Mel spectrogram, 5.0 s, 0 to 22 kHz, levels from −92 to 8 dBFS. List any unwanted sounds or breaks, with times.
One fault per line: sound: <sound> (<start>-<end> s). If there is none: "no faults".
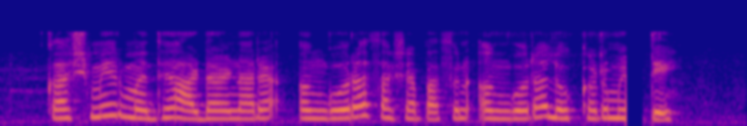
sound: dropout (4.2-4.3 s)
